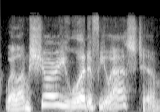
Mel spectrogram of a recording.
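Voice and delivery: put-on high, slow, frail old-lady voice; elderly voice imitation. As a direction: copy an elderly woman's wavering tone. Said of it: "Torres was sort of speaking like".

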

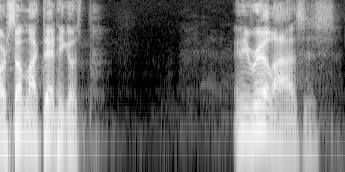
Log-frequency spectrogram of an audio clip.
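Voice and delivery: normal talking voice

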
